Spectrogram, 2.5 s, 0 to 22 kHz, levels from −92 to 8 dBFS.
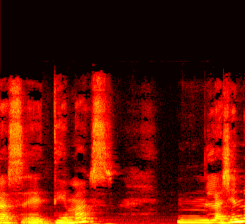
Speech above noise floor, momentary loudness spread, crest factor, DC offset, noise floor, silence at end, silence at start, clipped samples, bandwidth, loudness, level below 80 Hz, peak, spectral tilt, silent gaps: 35 dB; 10 LU; 16 dB; under 0.1%; -50 dBFS; 0 s; 0 s; under 0.1%; 15.5 kHz; -18 LUFS; -46 dBFS; -2 dBFS; -5.5 dB/octave; none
